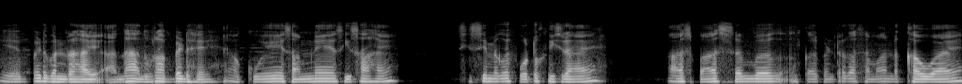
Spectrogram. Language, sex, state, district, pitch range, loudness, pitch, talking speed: Hindi, male, Bihar, Katihar, 125-135 Hz, -20 LUFS, 130 Hz, 180 wpm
